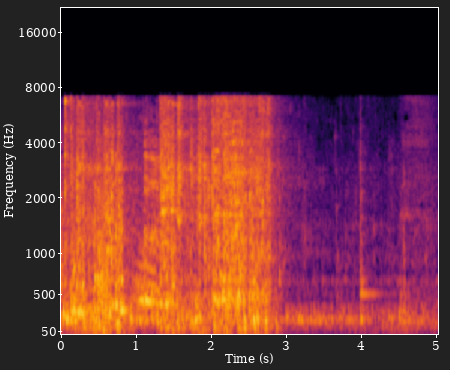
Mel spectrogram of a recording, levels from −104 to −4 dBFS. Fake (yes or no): yes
